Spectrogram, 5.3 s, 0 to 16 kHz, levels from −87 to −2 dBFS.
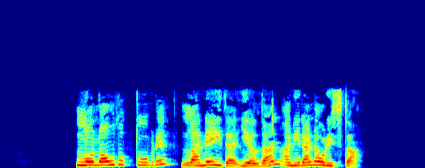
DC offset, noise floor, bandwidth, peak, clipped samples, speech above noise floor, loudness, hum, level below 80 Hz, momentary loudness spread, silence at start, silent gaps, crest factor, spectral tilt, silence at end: under 0.1%; -87 dBFS; 7.8 kHz; -2 dBFS; under 0.1%; 72 dB; -15 LUFS; none; -66 dBFS; 9 LU; 0.95 s; none; 14 dB; -3 dB/octave; 0.85 s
